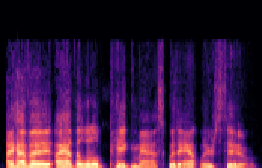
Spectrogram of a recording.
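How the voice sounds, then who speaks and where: A middle-aged man co-hosting a casual podcast, speaking in halting phrases with many restarts and stammers. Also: fairly high pitch, animated, no room sound, muffled recording. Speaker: podcast co-host. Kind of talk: casual chat.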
